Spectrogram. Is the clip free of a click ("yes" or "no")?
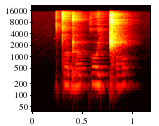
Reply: no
